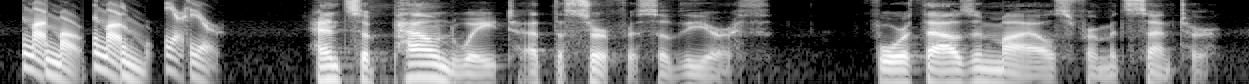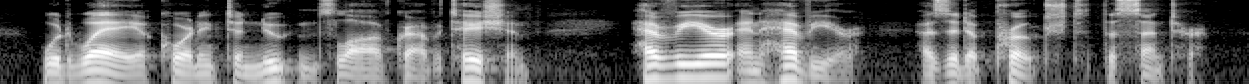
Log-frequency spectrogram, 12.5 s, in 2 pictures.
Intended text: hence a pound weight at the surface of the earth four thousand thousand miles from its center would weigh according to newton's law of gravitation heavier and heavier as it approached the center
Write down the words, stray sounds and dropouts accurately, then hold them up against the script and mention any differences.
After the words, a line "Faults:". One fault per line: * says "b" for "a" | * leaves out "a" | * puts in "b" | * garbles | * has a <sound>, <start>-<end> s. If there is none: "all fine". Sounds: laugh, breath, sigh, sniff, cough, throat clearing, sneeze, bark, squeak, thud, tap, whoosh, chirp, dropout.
hence a pound weight at the surface of the earth four thousand miles from its center would weigh according to newton's law of gravitation heavier and heavier as it approached the center
Faults:
* has a chirp, 0.1-1.1 s
* leaves out "thousand"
